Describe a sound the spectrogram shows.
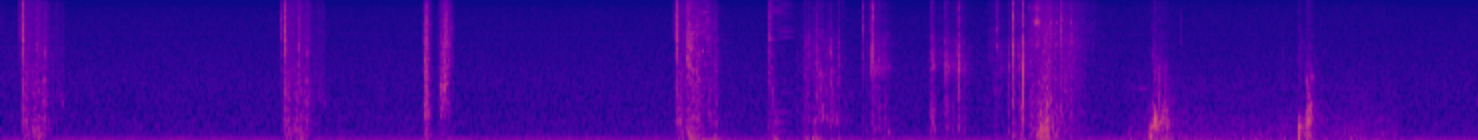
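Menu clicks and item sounds tick sharply now and then.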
